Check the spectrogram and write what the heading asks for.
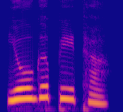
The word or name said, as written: ಯೋಗಪಟ್ಟ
